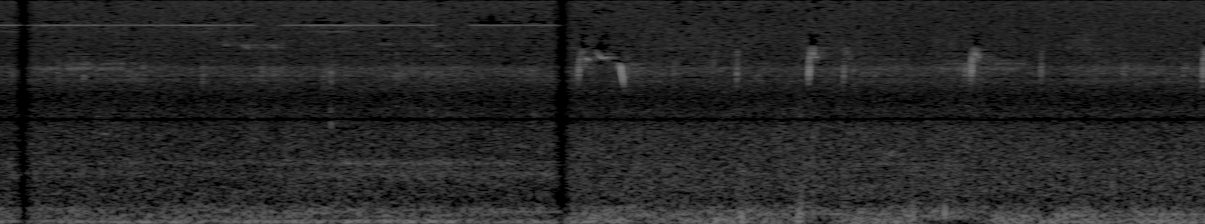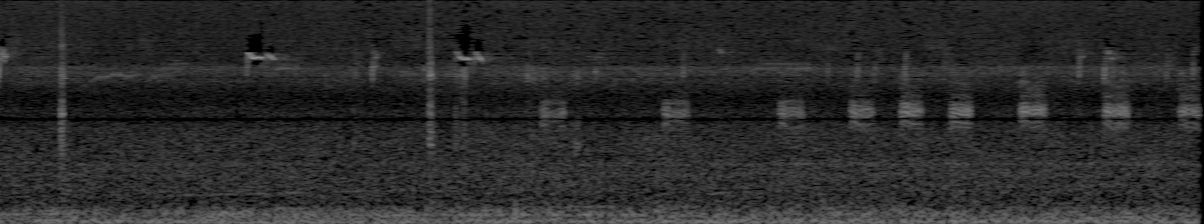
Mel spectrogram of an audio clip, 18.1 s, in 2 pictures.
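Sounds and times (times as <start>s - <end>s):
wind rumble on microphone: 0.0s - 18.0s
small bird chirping: 4.3s - 4.9s, 10.9s - 18.0s.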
